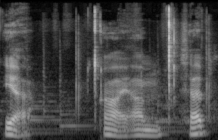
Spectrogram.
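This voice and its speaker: Casual man with a medium-pitched voice. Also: takes it slowly, creaky, a little mellow, faint music behind. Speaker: podcast panelist asking questions. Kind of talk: casual gaming podcast talk.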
